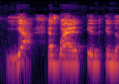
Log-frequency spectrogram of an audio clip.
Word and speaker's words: YHWH: understand what I'm saying we've been trained to pronounce it with the w w sound but it's silent and we hear in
